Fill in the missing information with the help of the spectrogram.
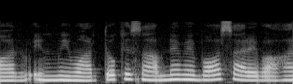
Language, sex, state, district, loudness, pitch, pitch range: Hindi, female, Haryana, Rohtak, -13 LUFS, 205 Hz, 190-220 Hz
